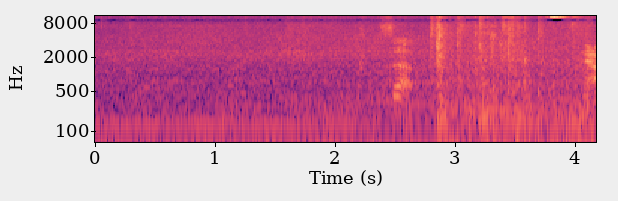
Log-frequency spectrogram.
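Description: A steady low machine hum, like a motor running, stopping a little before the end, with short voices near the end.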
